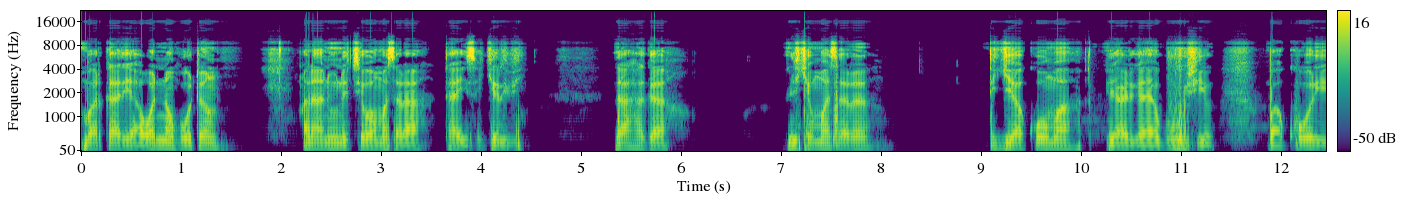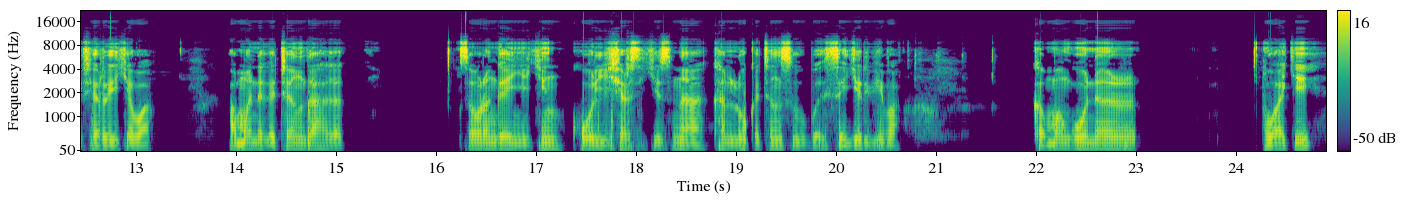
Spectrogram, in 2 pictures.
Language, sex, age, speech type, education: Hausa, male, 15-29, spontaneous, tertiary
